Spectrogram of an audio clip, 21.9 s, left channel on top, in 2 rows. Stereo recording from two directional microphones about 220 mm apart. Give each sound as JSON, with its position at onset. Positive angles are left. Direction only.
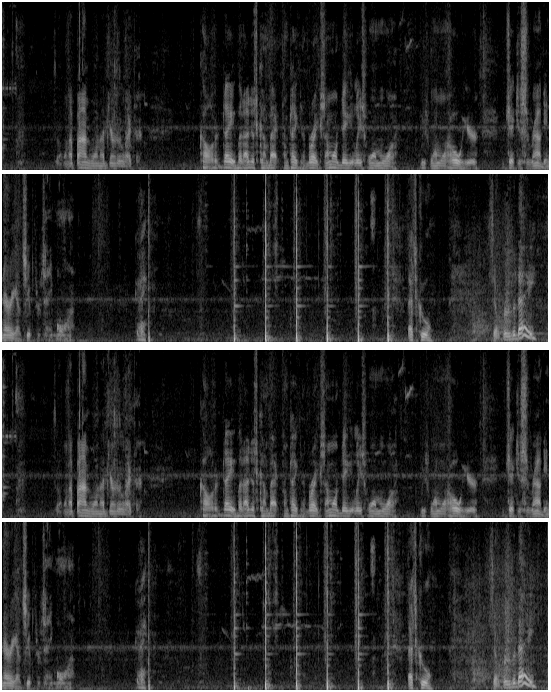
{"t": 0.0, "sound": "a sound", "side_deg": -5}
{"t": 1.0, "sound": "speech", "side_deg": -10}
{"t": 3.9, "sound": "speech", "side_deg": 10}
{"t": 13.6, "sound": "speech", "side_deg": 10}
{"t": 15.6, "sound": "chop", "side_deg": 15}
{"t": 18.3, "sound": "chop", "side_deg": 0}
{"t": 19.9, "sound": "a sound", "side_deg": -45}
{"t": 20.8, "sound": "speech", "side_deg": -45}
{"t": 21.2, "sound": "speech", "side_deg": 0}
